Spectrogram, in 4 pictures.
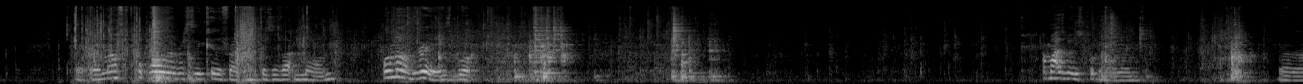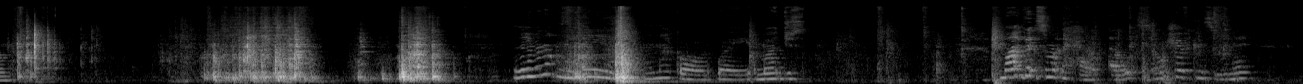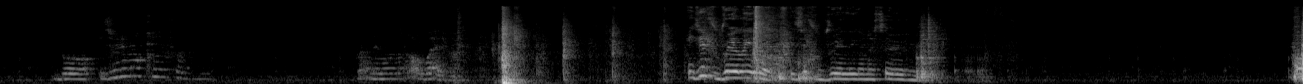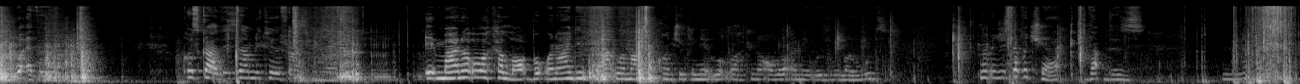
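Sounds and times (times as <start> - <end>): air fryer basket scraping and rattling: 41.9 - 43.2.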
